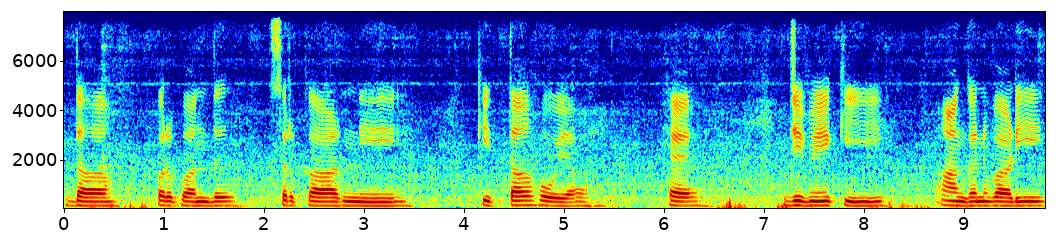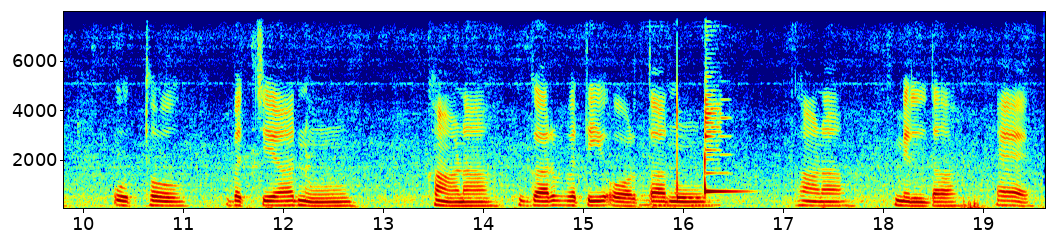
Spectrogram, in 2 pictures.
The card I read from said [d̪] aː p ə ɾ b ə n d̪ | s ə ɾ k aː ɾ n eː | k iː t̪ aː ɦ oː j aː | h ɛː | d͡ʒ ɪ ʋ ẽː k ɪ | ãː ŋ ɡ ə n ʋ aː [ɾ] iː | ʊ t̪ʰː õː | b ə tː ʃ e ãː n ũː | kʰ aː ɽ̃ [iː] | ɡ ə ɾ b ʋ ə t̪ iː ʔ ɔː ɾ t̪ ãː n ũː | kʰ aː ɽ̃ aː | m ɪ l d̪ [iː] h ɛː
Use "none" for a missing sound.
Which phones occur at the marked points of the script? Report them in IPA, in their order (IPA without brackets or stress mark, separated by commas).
d̪, ɽ, aː, aː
